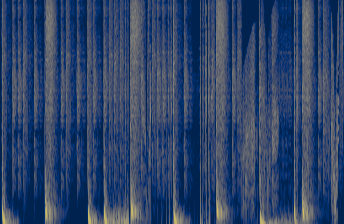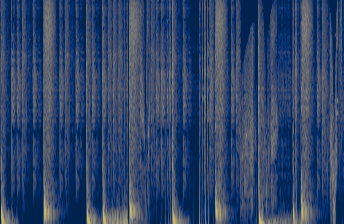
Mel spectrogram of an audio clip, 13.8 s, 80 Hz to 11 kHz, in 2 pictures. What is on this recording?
dubstep loop grossbeat 140BPM
A beat glitched using the vst "GrossBeat"
glitch, shaker, dubstep, drum, kick, snare, hi, hat, loop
